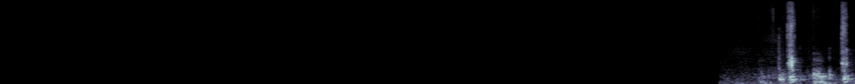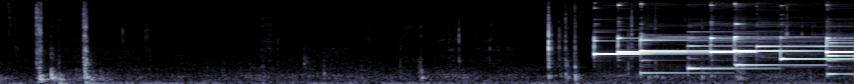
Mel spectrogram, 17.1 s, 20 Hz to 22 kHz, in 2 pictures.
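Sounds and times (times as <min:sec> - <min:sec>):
bright chiming music: 0:14.5 - 0:17.0.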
